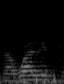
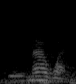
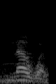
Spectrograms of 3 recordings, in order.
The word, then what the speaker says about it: nahual: En la lengua na los eh los nahuales se le dice la forma correcta de pronunciarla es naual, no nahual, es nawual o nawalmen.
